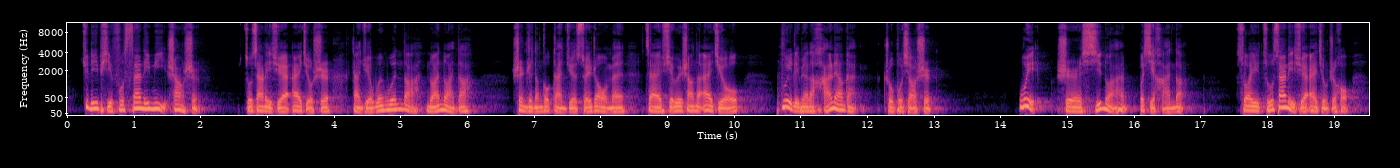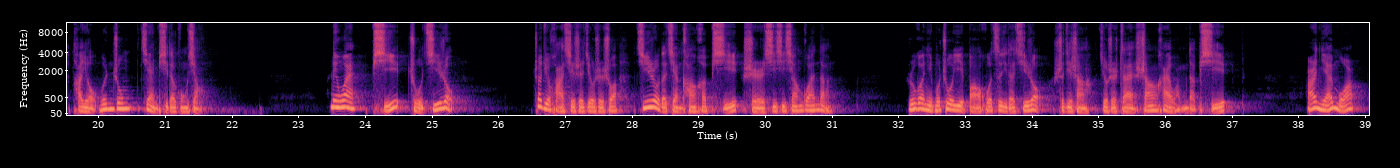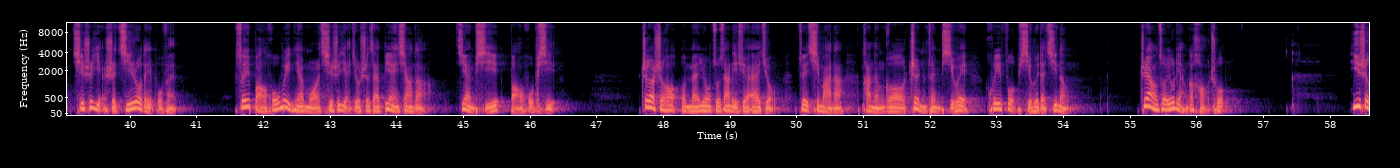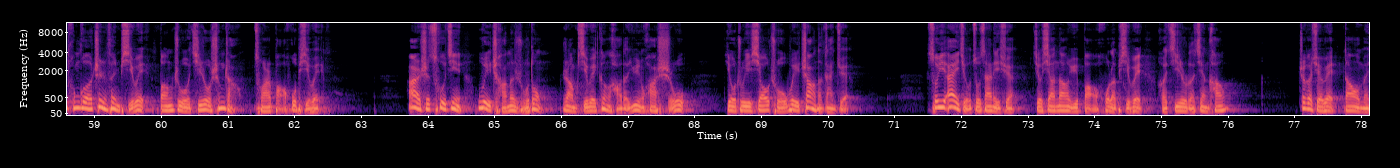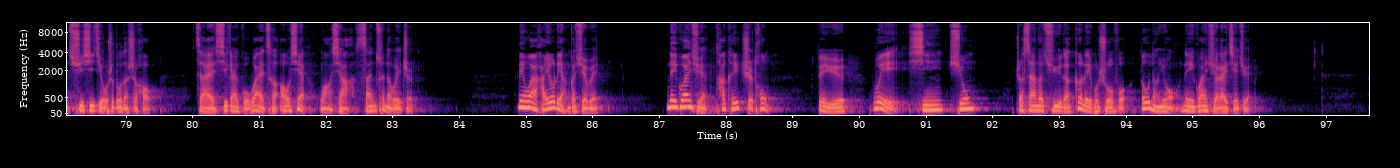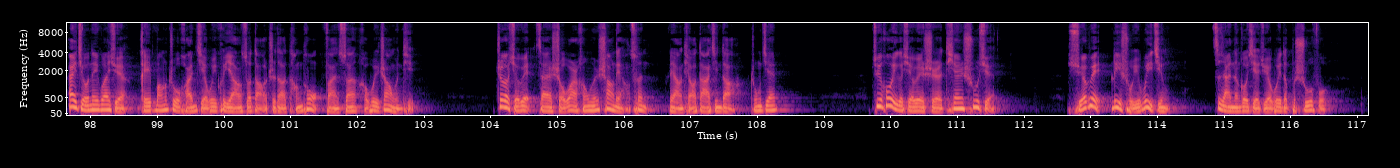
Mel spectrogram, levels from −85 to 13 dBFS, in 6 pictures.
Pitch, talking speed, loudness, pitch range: 115 Hz, 215 characters per minute, -17 LUFS, 100-145 Hz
